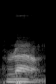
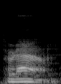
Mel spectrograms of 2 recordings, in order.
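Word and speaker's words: plan: 今回で言うとプランですねプランこのまあと絵の間の中間みたいな音ですね母音がそうなってると思いますプランて感じではいまある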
